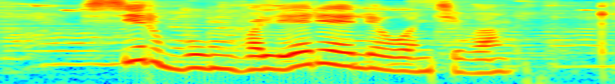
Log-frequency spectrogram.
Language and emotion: Russian, neutral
